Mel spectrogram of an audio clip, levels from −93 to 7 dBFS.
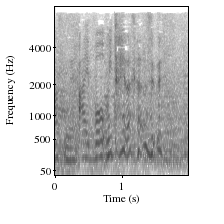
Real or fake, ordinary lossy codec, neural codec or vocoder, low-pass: real; MP3, 32 kbps; none; 7.2 kHz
